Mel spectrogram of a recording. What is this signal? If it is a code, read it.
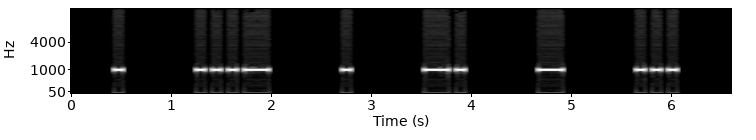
Morse code, heard as a keyed tone, about 15 wpm, spaced as for 8 wpm, 1000 Hz. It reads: EVENTS
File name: qotdfiles / 8wpm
